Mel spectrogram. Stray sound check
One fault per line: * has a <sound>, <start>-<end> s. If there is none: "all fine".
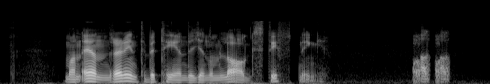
* has a laugh, 4.1-4.5 s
